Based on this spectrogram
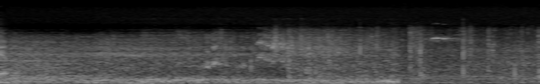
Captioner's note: tires squealing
